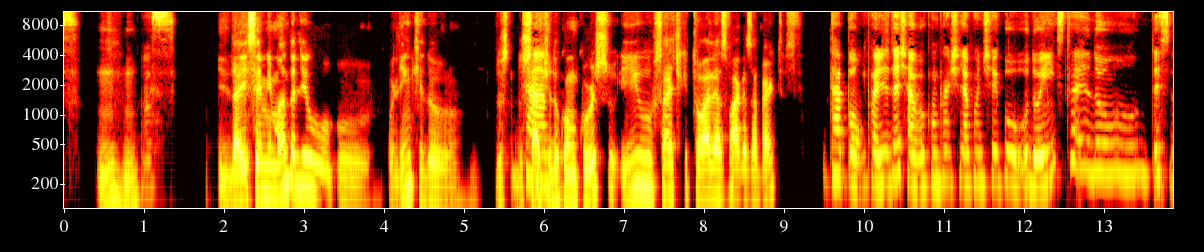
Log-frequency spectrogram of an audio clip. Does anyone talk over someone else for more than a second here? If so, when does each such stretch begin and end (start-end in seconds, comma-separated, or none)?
none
